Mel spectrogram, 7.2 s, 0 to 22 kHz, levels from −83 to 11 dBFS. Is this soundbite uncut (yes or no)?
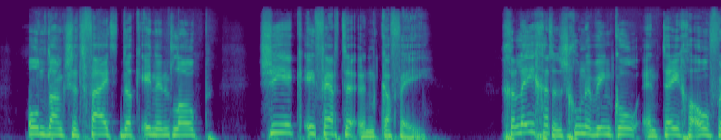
no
